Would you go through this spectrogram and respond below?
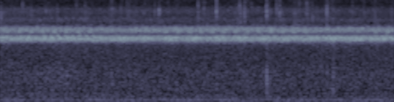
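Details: Grass insects trilling through an early autumn night, a constant high-pitched shimmering buzz with no breaks, a couple of soft ticks in the background.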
